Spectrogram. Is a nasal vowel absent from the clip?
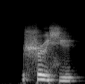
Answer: yes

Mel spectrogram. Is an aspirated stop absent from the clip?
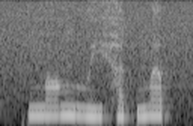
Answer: yes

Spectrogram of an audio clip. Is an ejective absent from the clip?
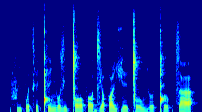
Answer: yes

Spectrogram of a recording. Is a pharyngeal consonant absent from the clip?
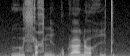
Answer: no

